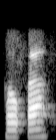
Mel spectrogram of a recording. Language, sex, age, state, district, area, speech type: Marathi, male, 18-30, Maharashtra, Satara, urban, conversation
